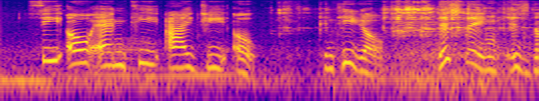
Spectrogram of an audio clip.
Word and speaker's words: Contigo: Contigo? C-O-N-T-I-G-O.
